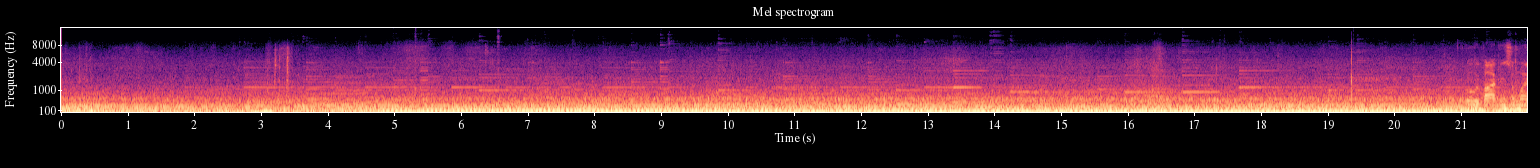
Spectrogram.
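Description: Steady low drone of a Scania truck's engine and tyres heard inside the cab, growing louder about four seconds in, with music playing over it.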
